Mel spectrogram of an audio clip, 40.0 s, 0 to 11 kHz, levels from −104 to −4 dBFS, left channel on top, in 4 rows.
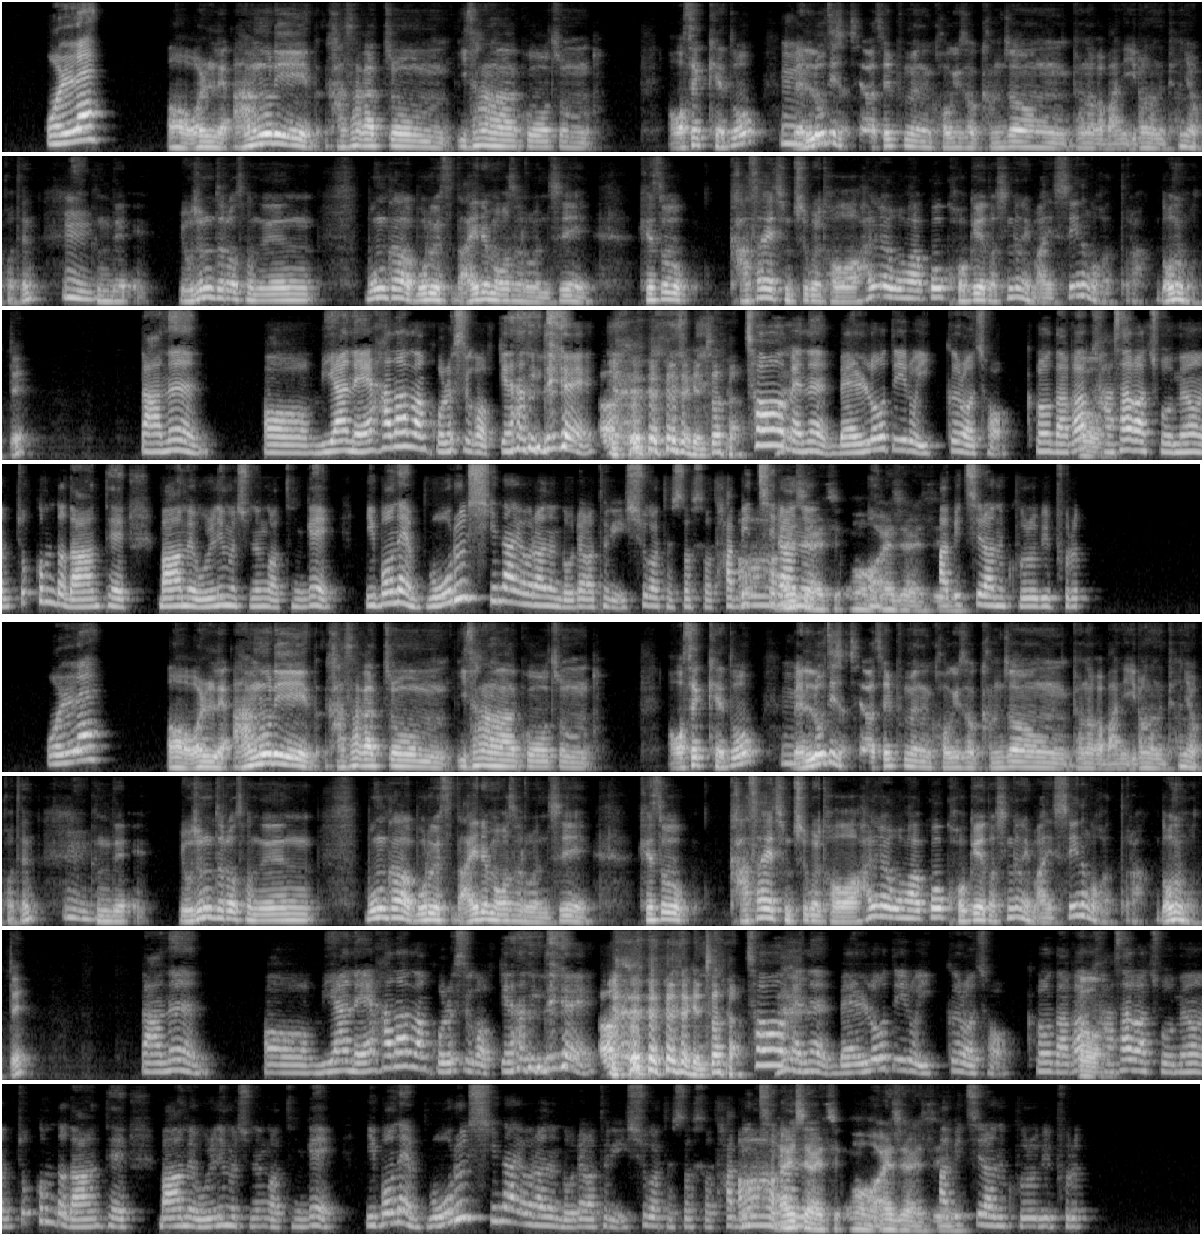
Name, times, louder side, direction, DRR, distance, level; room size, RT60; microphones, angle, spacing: voice 1, 0.4-0.8 6.5-6.8 10.5-10.8 21.2-21.7 22.2-24.9 25.6-25.7 26.3-31.0 31.3-32.7 33.0-36.8 37.2-37.4 37.8-39.0, left 6 dB, 70° left, 0.4 m, -29 dB
voice 2, 1.4-5.0 5.6-6.3 6.6-10.3 10.8-11.0 11.5-15.7 16.1-20.2 25.0-26.2 26.5-26.8 29.0-29.2 36.1-38.0, right 1 dB, 25° right, 0.4 m, -28 dB
2.9 x 2.1 x 3.3 m
head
